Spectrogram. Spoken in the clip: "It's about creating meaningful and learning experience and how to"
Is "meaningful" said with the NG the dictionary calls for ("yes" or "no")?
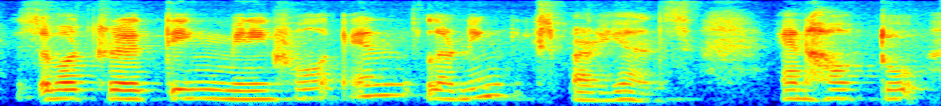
yes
